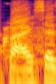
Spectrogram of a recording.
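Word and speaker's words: Chryseis: The daughter, Crisis, is spelled C-H-R-Y-S-E-I-S.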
